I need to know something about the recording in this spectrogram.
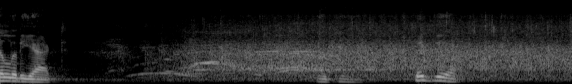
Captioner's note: applause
